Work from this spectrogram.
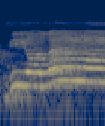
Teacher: é [Música] paroxitona vamos falar do violão vamos lá violão a a sílaba mais forte da palavra violão é o lão é a última sílaba da palavra e ela é a nossa sílaba tônica Então nós vamos chamar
